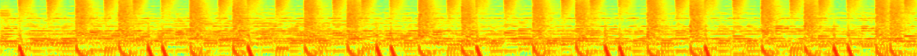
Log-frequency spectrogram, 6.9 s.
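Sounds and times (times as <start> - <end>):
snare drum: 0.2 - 6.8.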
